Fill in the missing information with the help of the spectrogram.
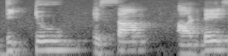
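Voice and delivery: "thee to a summer day" low, very slow, beat by beat; drawn-out weak-strong pulses on "thee to a summer day"; iambic stress. Shown as a demonstration. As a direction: scan "thee to a summer day", leaning on to, sum and day. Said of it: "যেখানে জোরে হচ্ছে".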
